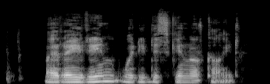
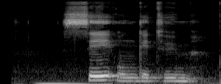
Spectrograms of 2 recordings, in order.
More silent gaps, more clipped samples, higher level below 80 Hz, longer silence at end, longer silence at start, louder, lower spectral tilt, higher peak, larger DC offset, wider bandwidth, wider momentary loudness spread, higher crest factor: neither; neither; about the same, -56 dBFS vs -56 dBFS; first, 0.35 s vs 0 s; about the same, 0.05 s vs 0.1 s; about the same, -20 LUFS vs -20 LUFS; first, -5 dB/octave vs -3.5 dB/octave; first, -2 dBFS vs -6 dBFS; neither; second, 13 kHz vs over 20 kHz; about the same, 15 LU vs 14 LU; about the same, 18 dB vs 16 dB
